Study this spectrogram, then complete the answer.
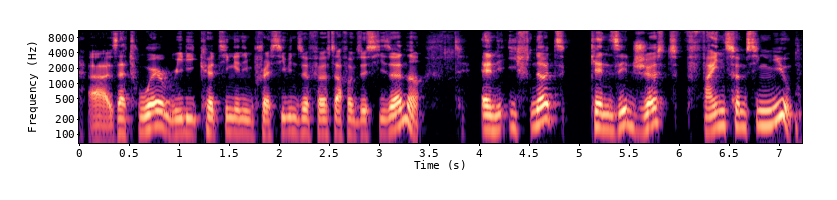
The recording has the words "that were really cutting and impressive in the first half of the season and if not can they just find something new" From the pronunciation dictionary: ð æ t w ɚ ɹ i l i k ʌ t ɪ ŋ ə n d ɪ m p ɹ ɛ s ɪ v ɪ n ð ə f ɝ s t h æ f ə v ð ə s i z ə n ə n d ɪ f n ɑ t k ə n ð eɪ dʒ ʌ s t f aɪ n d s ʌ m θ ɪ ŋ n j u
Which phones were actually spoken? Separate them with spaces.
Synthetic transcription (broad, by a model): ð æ t w ɚ ɹ i l i k ʌ t ɪ ŋ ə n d ɪ m p ɹ ɛ s ɪ v ɪ n ð ə f ɝ s t h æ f ə v ð ə s i z ə n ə n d ɪ f n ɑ t k ə n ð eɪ dʒ ʌ s t f aɪ n d s ʌ m θ ɪ ŋ n j u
